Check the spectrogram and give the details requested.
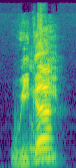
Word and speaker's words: Ouija: Called the Ouija Board, or Ouija? The Ouija Board. Oh. Apparently, both pronunciations are acceptable. All right. Yeah, I've heard. I've heard once or twice. I always grew up saying the Ouija Board. I always did too. But when you look at the spelling, it clearly should be pronounced Ouija.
